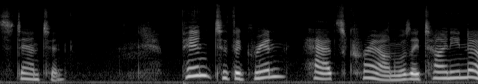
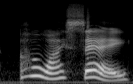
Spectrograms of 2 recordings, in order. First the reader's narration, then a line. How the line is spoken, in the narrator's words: cried the lawyer delightedly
